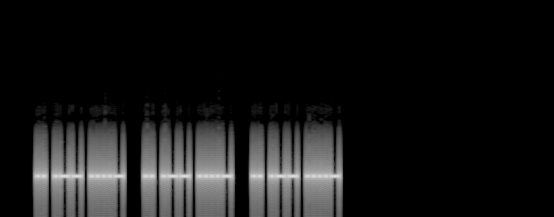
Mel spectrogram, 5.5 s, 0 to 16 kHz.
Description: Morse code, heard as a keyed tone, about 40 wpm, 700 Hz. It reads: IW4 IW4 IW4
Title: Callsign Prefixes for Top 25 DXCC - Repeated 3x - 40wpm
